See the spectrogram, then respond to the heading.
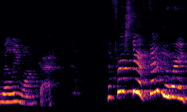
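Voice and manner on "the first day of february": high, loud cry of dismay; raised, urgent exclamation; alarmed cry. A narrator's reading. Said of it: "cried Missus Bucket".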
